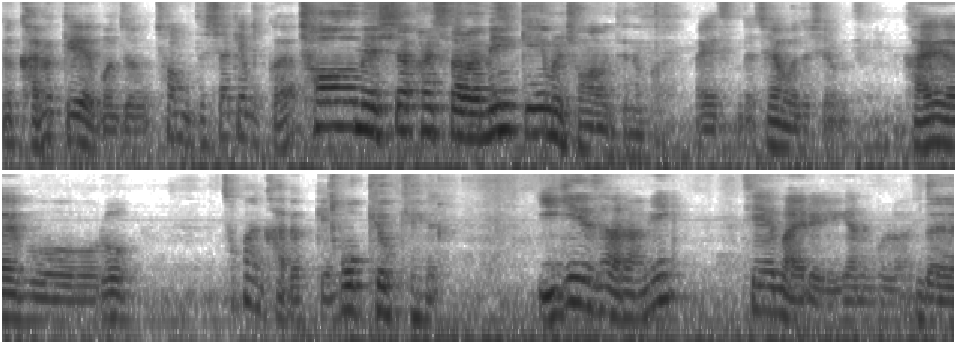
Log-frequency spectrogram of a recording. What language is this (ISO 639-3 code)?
kor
